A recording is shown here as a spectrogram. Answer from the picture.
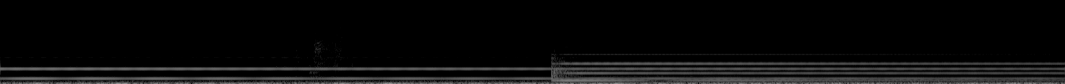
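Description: Tibetan singing bowls struck with a padded mallet. A bowl already ringing holds its tone with a slow wavering hum, and about five and a half seconds in a second, lower-pitched bowl is struck, so both ring together. A brief soft rustle about three seconds in.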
